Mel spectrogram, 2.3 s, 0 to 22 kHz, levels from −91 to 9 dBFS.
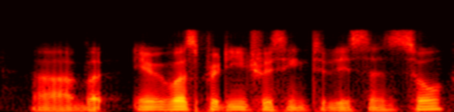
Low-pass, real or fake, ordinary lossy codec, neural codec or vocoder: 7.2 kHz; fake; none; codec, 16 kHz, 0.3 kbps, FocalCodec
